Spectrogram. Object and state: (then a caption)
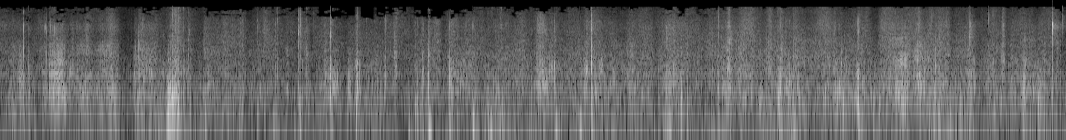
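Leather jacket being squeezed and rubbed. Hands squeeze the rolled sleeve of a black leather jacket, likely faux, then rub and grip its front panel with fingertips and nails. The result is a steady stream of bright, crinkly creaks and dry rustles with short squeaky spikes and very little low end.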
